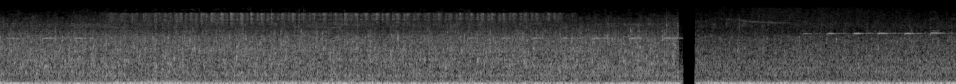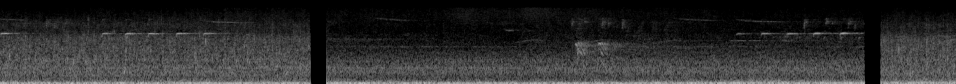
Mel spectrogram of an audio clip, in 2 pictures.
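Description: Steady rush of river water, fullest and brightest during the first seven seconds, with short, repeated bird trills over it. The sound drops out briefly three times.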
